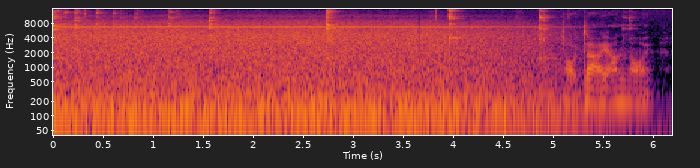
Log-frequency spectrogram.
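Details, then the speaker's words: Simulated tinnitus ringing: a steady, thin, high-pitched whine over loud static hiss lasting about five seconds before a brief voice. "of course, one day that ringing never stopped. And at that point, I realized that I had tinnitus."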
